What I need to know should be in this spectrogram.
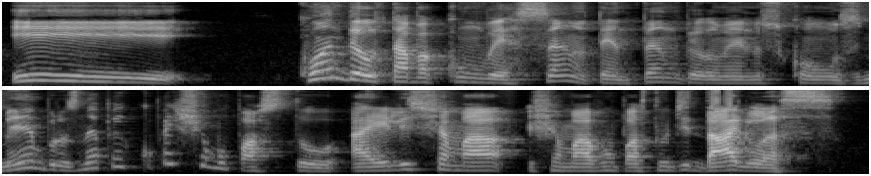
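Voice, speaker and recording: Dude telling a funny story on a podcast, keeps correcting himself, mid voice. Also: male voice, fairly high pitch, moderate pace. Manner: animated anecdote with self-corrections. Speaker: podcast co-host. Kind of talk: casual storytelling chat.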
